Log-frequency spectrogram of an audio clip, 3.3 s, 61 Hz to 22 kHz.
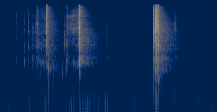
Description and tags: camera shutter
Winding up and releasing a Minolta reflex-camera. Vivanco EM216, Marantz PMD671.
